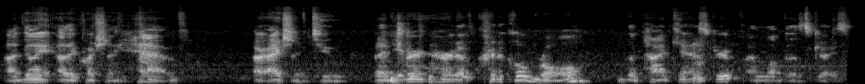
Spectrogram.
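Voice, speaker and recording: A male host with a bright, lively voice that swings up and down as he jokes with his guest on a video call. He sounds playful and quick to laugh, with a faint hiss behind him. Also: lowish voice, poor audio. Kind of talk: casual video call interview. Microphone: video call mic.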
